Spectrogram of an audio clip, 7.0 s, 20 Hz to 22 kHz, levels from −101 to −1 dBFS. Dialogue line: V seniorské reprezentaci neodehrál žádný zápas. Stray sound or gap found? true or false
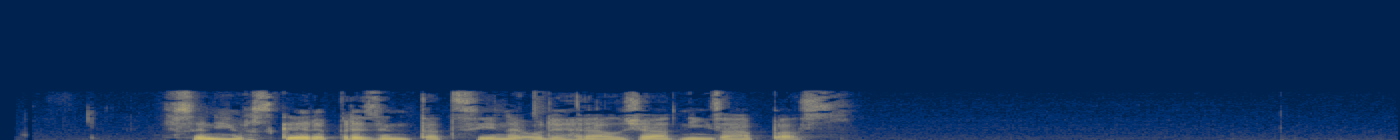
false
